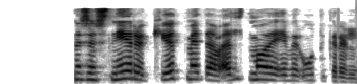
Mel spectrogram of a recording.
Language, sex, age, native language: Icelandic, male, 12, Icelandic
